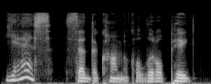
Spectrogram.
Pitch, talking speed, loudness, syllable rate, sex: 175 Hz, 170 wpm, -18 LUFS, 5.1 syllables/s, female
